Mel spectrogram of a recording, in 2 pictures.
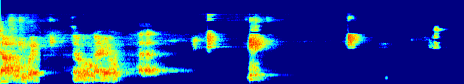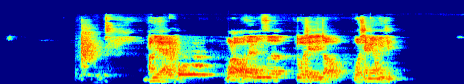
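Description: A man speaks warmly and with animation close by.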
